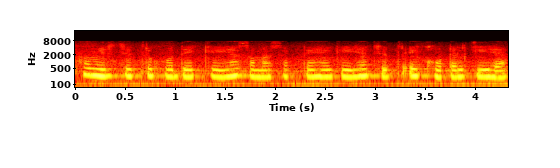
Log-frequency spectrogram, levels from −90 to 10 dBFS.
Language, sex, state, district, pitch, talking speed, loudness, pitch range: Hindi, female, Chhattisgarh, Raipur, 225 Hz, 235 wpm, -15 LUFS, 220-235 Hz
